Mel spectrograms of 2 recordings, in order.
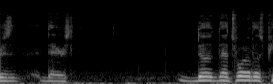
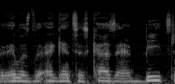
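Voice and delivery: ordinary talk

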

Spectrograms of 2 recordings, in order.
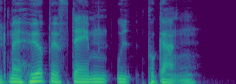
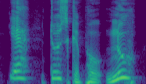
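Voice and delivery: much higher, brisk call; busy studio assistant. Acted. Headset lady calling Arthur to the studio, brisk. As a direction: hurry him out. Hørebøfdamen voiced.

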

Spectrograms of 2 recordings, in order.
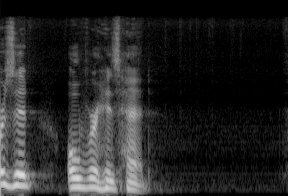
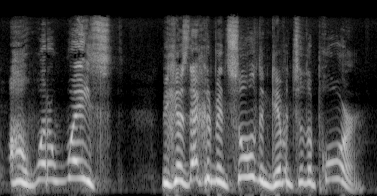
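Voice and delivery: high-pitched mock dismay; scandalized, voice lifted high; indignant; 8 semitones higher than usual. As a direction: act out a righteous complaint. Disciples' indignant complaint acted out.

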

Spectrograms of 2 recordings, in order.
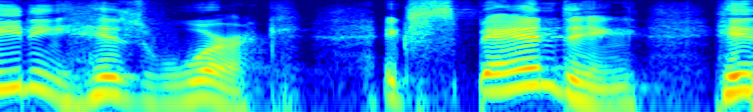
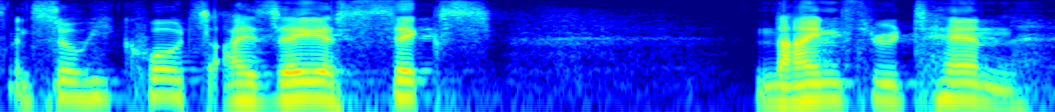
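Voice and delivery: normal talking voice

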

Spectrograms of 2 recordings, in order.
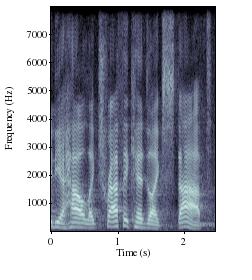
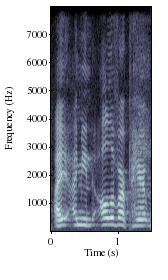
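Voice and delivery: usual speaking voice

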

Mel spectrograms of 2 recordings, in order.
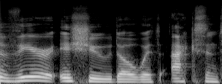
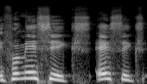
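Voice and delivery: high Essex accent drifting Aussie; Essex accent slipping into Australian; 11 semitones higher than usual. Shown as a demonstration. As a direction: try Essex and slide towards Australian. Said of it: "it went Australian for a second".

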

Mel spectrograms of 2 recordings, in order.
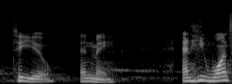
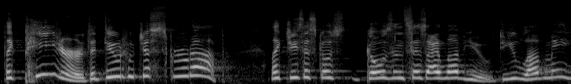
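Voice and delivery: excited retelling; 10 semitones higher than usual. Acted. Preacher retelling Jesus forgiving Peter.

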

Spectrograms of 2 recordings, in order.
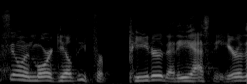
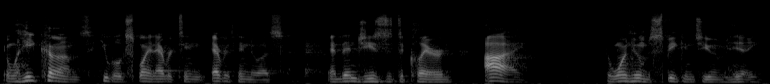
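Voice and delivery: soft, measured Bible reading; a hushed reading from the Gospel; scripture reading; 4 semitones lower, 5 dB quieter than usual. Acted. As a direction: read the verse quietly and reverently. Reads scripture aloud before prayer.

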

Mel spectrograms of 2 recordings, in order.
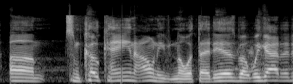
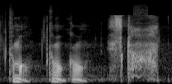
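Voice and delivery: low, hushed, wheedling coax; coaxing tempter; 7 semitones lower, 5 dB quieter, faster than usual. Acted. Preacher voicing the serpent coaxing, low and hushed. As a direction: lure them quietly to doubt.

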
